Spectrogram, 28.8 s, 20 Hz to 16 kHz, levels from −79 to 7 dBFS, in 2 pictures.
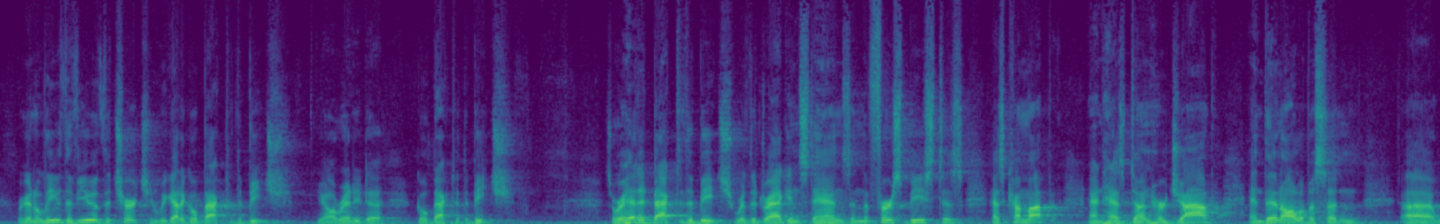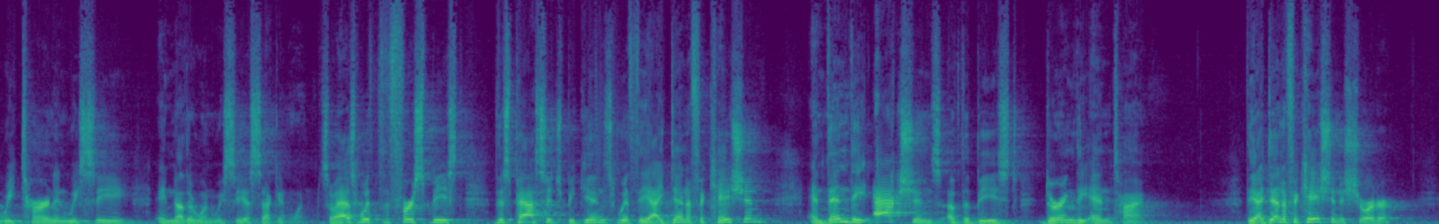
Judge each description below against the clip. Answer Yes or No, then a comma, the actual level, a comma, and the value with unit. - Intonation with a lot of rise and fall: No, average, 3.4 semitones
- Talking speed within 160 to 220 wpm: Yes, average, 200 wpm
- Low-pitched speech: No, medium, 150 Hz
